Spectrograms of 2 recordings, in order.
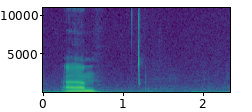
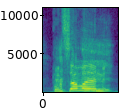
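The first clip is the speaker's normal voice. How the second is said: high cackling laugh; laughing hard; 14 semitones higher, 5 dB louder, slower than usual. Real, not acted. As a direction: crack up, then speak through it. Cracking up at joke.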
